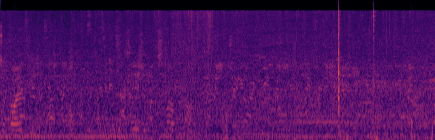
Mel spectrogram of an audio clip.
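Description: Background voices over a steady low hum, with one sharp click about seven seconds in.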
